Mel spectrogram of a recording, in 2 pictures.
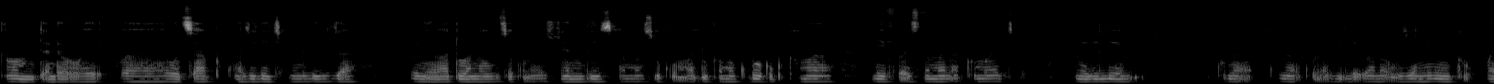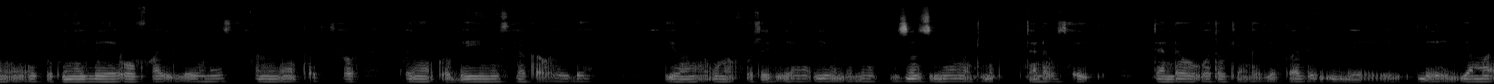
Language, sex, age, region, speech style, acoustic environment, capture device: Swahili, male, 25-34, Kenya, relaxed, nature, mobile / Linux / Chrome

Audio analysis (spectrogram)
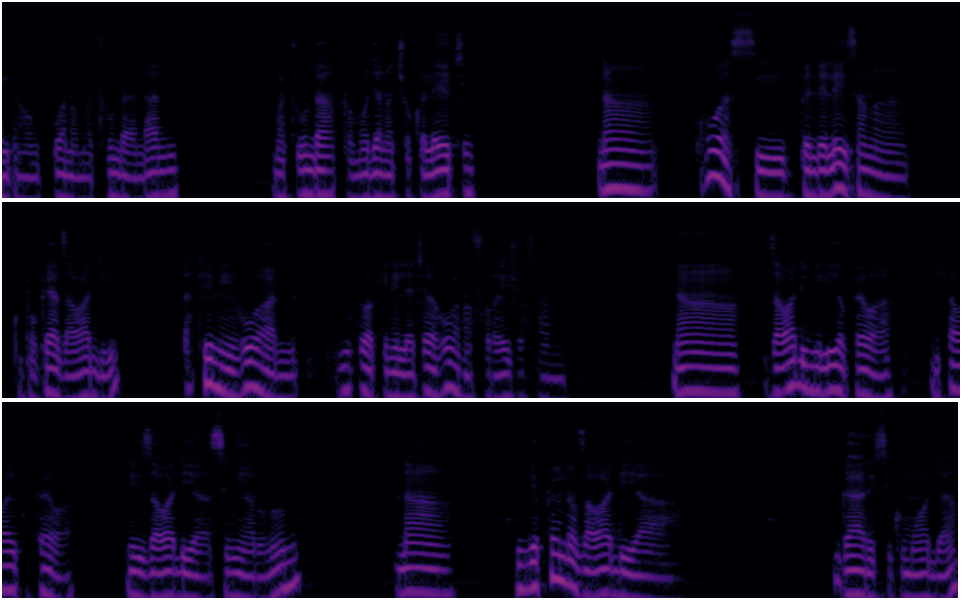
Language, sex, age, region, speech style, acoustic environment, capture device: Swahili, male, 25-34, Kenya, relaxed; focused, silence, mobile / Linux / Chrome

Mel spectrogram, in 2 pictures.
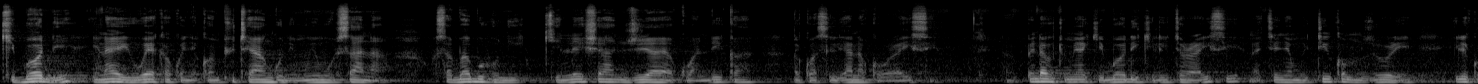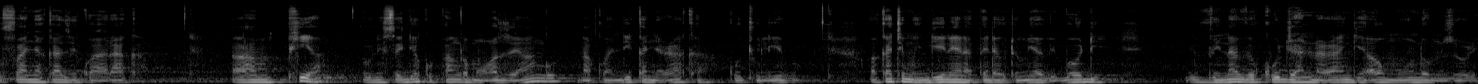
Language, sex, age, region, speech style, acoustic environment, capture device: Swahili, male, 18-24, Kenya, happy; relaxed; excited, nature, desktop / Windows / Chrome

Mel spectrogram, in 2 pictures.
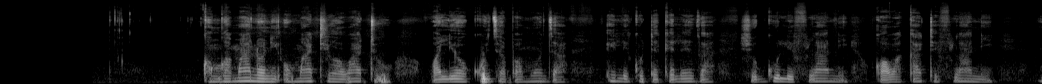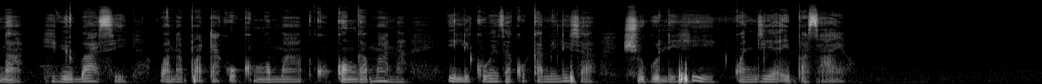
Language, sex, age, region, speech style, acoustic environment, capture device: Swahili, male, 18-24, Kenya, relaxed, nature, mobile / Linux / Chrome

